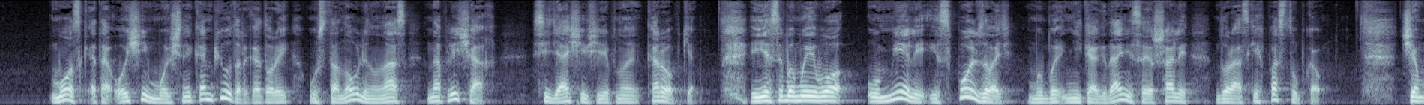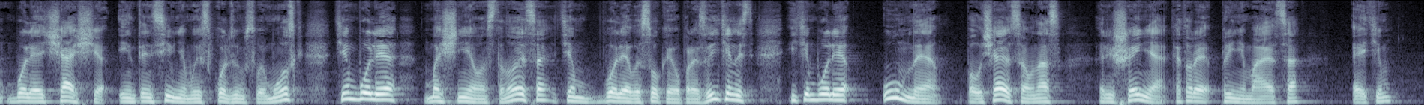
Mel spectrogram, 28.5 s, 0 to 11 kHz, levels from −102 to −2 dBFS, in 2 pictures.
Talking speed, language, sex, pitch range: 125 wpm, Russian, male, 110-165 Hz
